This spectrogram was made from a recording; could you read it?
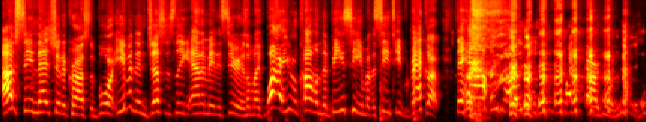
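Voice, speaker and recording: Woman, bright forceful voice, close dry sound, sardonic and animated casual podcast talk. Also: high voice, fast, hardly any pauses, dry recording. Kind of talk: casual podcast chat, reading and reacting to comments.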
